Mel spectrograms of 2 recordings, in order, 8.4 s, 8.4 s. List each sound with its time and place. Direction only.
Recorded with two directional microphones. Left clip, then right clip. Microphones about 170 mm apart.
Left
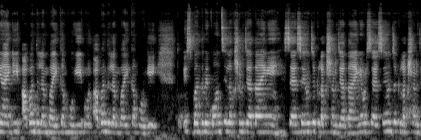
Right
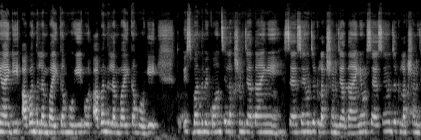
0.0 s speech: 40° right (ahead or behind)
3.7 s speech: 30° right (ahead or behind)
